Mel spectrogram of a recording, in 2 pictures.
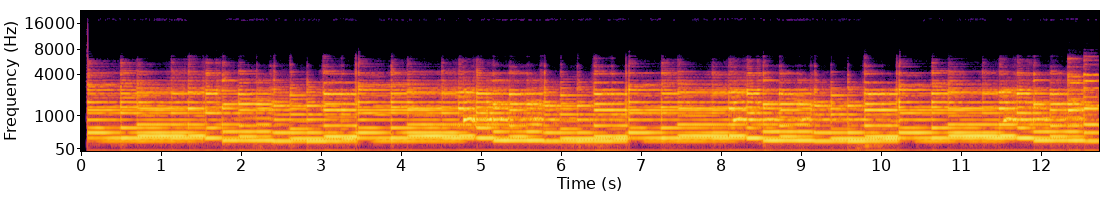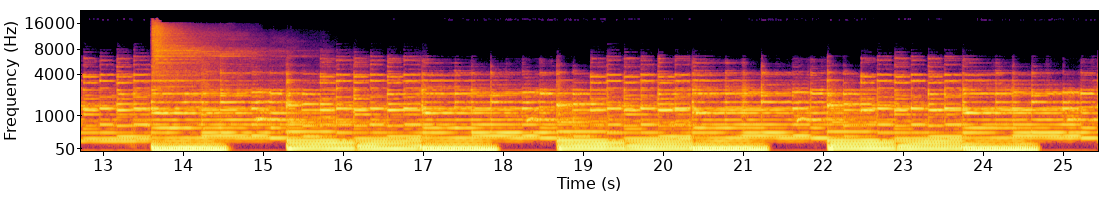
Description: beat

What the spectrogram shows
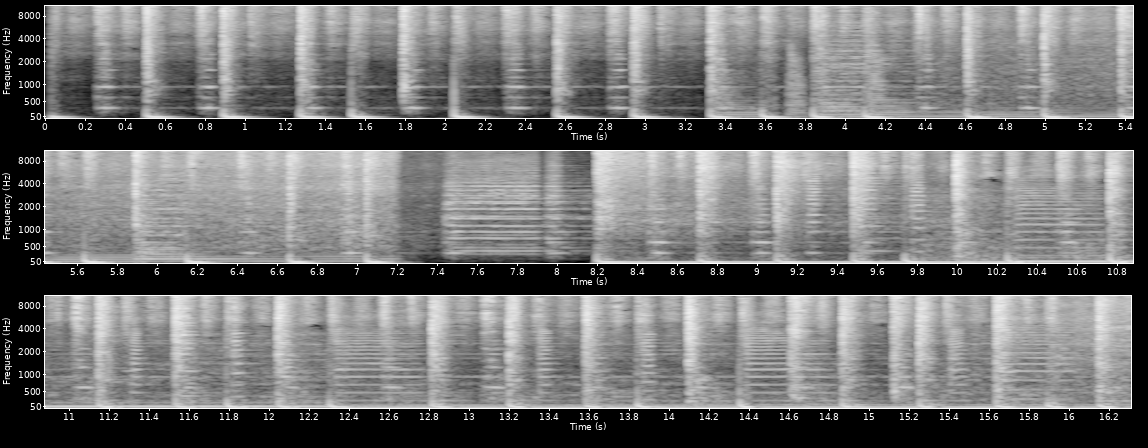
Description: beat

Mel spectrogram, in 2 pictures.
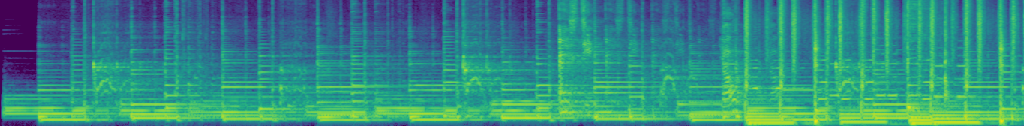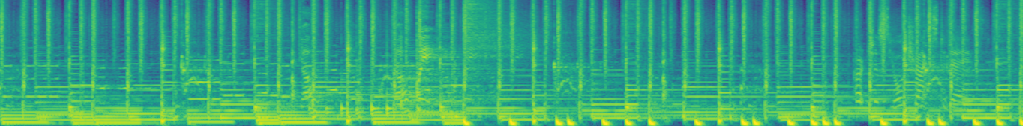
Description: FREEBEAT

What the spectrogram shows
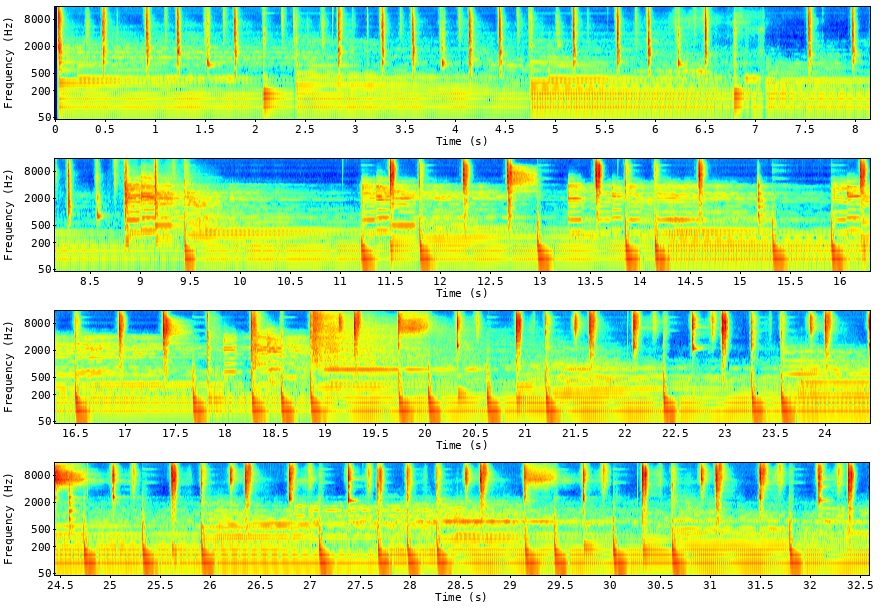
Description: BEAT

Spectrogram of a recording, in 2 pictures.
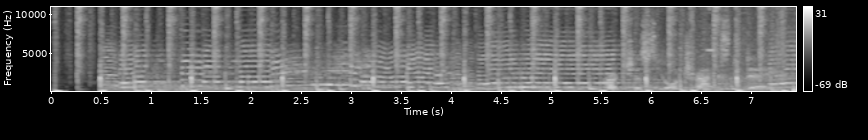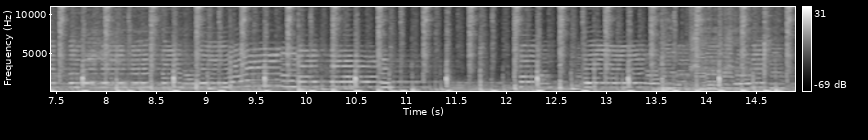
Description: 113BPM

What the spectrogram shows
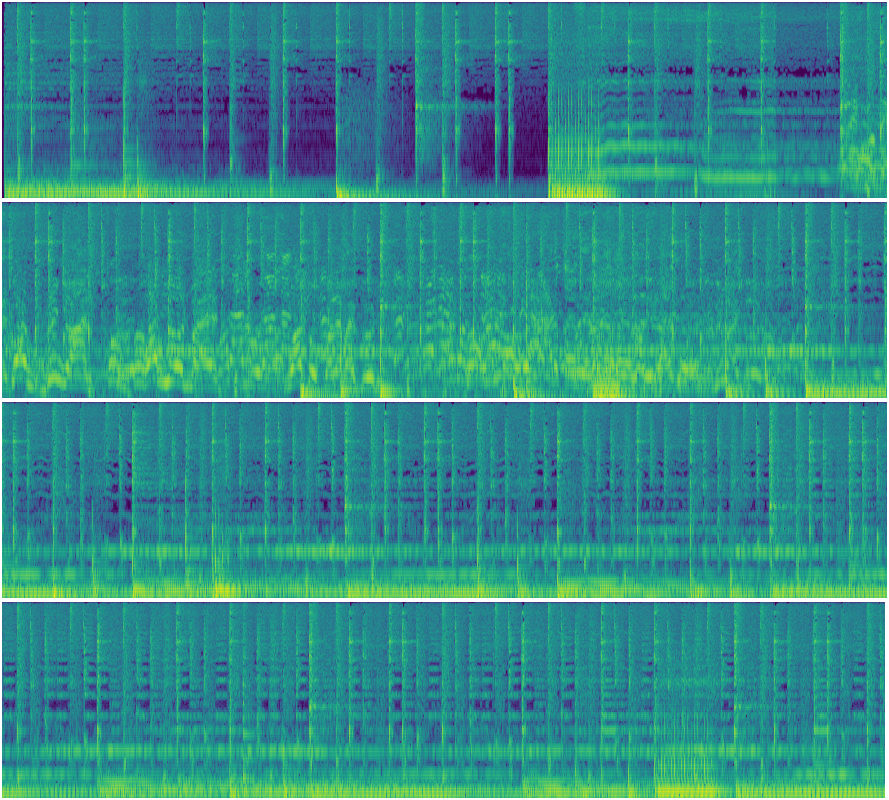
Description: Amapiano Instrumental

